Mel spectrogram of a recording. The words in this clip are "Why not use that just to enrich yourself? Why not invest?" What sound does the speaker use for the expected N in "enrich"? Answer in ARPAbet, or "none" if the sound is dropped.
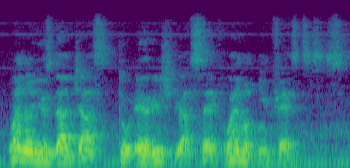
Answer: none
